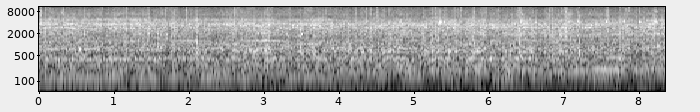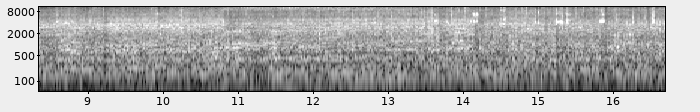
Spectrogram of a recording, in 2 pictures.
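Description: A vehicle engine hums steadily while driving over rough ground.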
